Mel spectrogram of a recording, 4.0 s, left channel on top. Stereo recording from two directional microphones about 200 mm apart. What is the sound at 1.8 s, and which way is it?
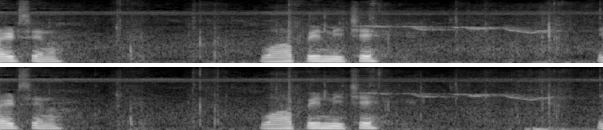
Speech, 15° right (ahead or behind).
